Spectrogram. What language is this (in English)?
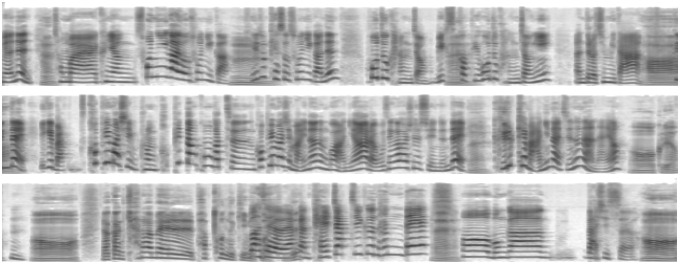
Korean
